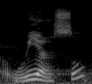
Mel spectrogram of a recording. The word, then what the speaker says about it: Wianso: On a appris aujourd'hui tout ce qu'on peut savoir sur l'enfant Wiyanso. Il est bien prononcé, hein? Oui, Wiyanso.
